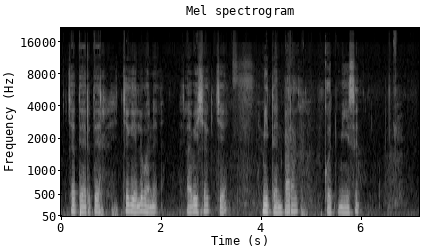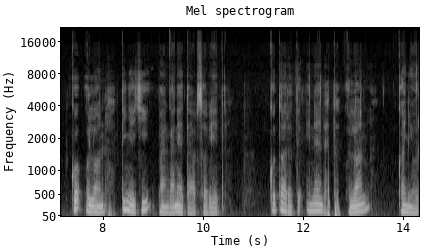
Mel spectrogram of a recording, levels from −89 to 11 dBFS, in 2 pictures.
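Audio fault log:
throughout, transcoding between lossy codecs: two kinds of compression artefact are heard stacked on the speech, with nothing above 20.2 kHz, likely a low-rate MP3 re-encoded to Opus.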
